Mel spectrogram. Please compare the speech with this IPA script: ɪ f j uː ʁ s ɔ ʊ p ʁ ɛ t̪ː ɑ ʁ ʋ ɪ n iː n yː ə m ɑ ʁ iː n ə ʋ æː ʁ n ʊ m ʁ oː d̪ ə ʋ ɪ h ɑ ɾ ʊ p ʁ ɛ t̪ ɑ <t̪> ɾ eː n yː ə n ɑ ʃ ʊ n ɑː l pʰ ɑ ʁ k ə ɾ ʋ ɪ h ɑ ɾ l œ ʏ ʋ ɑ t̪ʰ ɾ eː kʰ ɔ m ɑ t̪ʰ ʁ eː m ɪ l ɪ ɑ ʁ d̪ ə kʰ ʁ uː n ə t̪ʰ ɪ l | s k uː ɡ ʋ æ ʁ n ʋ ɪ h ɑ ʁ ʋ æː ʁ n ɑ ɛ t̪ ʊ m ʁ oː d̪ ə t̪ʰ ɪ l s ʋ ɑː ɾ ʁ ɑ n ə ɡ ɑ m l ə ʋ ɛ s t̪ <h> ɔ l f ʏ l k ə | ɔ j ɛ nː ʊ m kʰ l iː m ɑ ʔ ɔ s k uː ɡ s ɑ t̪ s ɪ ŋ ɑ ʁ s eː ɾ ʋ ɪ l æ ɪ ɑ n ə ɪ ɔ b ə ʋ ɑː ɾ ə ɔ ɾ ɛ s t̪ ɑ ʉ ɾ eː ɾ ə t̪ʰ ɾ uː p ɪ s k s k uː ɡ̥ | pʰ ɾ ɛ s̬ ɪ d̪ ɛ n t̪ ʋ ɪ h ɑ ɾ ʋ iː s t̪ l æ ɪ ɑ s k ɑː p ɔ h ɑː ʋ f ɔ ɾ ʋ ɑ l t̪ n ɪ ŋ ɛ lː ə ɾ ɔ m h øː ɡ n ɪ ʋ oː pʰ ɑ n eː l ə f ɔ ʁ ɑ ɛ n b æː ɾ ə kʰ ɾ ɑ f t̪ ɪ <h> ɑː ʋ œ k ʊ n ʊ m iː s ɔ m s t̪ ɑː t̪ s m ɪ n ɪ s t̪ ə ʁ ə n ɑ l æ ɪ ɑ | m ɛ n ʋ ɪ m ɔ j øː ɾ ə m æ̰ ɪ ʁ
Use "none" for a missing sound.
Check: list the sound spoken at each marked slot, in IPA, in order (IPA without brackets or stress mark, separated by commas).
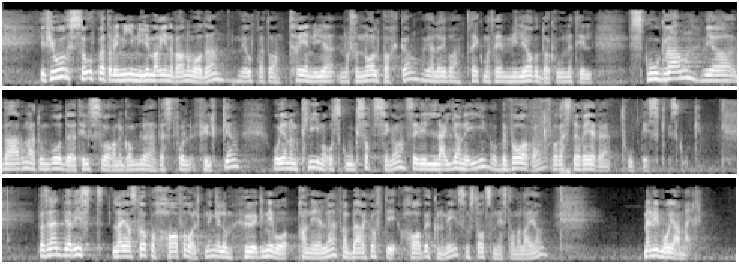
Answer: t̪ʰ, f, h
